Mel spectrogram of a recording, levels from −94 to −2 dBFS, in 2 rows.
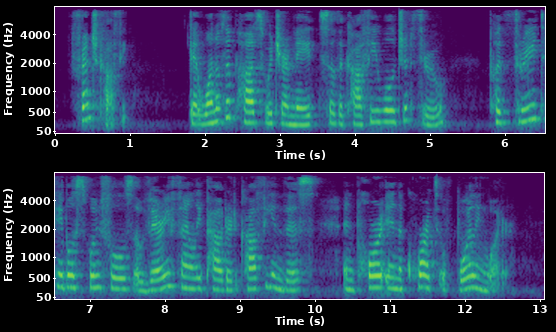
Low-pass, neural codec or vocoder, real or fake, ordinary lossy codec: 7.2 kHz; none; real; AAC, 32 kbps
